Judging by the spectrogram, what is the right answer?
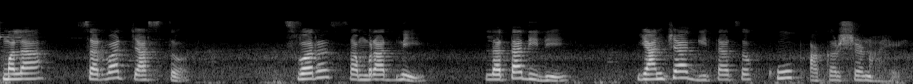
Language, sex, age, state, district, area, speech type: Marathi, female, 60+, Maharashtra, Nanded, urban, spontaneous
